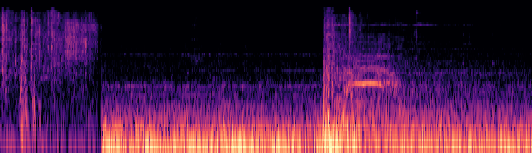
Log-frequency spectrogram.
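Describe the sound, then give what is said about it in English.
Gunfire from the film Get Rich or Die Tryin', where Curtis Jackson is ambushed and shot repeatedly: a loud opening burst of bangs, then a second heavy crack with a booming low end. “They split up and Curtis Jackson gets ambushed and shot a bunch of times.”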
